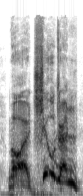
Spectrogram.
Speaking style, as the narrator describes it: he bellowed

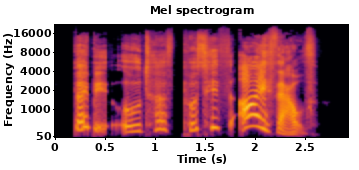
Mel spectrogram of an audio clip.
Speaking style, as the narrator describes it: lisped the little girl

